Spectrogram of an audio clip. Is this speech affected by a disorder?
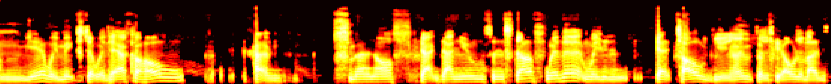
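Yes: cleft palate; congenital.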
